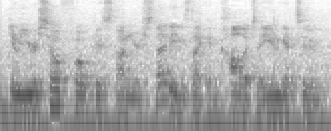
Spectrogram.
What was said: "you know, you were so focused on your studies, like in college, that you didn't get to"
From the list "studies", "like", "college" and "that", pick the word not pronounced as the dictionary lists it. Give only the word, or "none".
none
